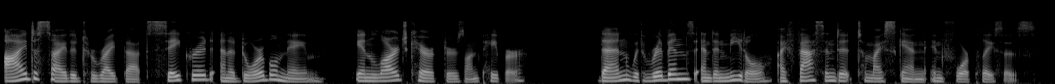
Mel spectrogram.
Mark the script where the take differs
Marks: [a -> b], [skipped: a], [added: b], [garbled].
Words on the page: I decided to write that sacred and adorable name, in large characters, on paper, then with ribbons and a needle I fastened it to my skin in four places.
I decided to write that sacred and adorable name, in large characters, on paper, then with ribbons and a needle I fastened it to my skin in four places.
